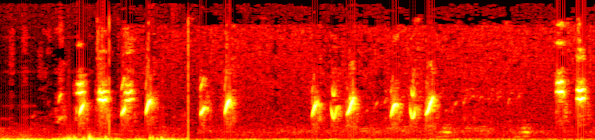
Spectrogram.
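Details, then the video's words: Caged goldfinch set up in mating pairs behind wire barriers, used for singing training: quick bright chirped notes in short clusters, some doubled, over low rumbling background noise and a sharp click near the first second. "Goldfinch Chirping Sounds"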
